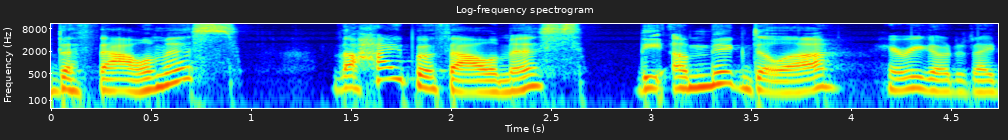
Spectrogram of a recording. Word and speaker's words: amygdala: Amygdala, which that's the part of the brain that's spelled A-M-Y-G-D-A-L-A. So it looks like amygdala, but it's amygdala.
